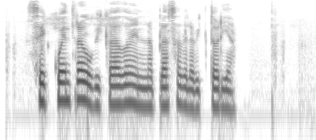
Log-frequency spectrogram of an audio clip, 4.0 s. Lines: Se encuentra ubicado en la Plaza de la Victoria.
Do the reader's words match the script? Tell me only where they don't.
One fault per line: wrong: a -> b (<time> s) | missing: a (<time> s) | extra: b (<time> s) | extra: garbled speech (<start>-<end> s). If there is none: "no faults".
no faults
